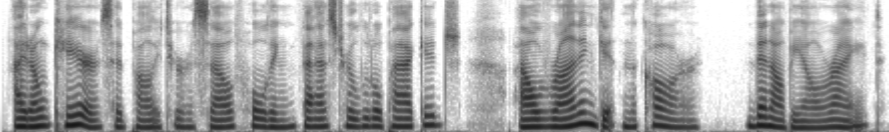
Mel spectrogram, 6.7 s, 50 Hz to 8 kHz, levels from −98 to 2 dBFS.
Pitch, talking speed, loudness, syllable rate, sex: 175 Hz, 205 wpm, -17 LUFS, 5.3 syllables/s, female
